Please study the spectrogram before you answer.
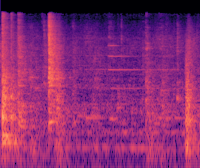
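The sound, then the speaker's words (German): Dishes clatter during washing up of milk dishes at an alpine cheese dairy. A few loud clanks of pots and plates, with quieter rattling and scraping between them. “wieder mal am Abwaschen. Wieder mal am Abwaschen.”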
